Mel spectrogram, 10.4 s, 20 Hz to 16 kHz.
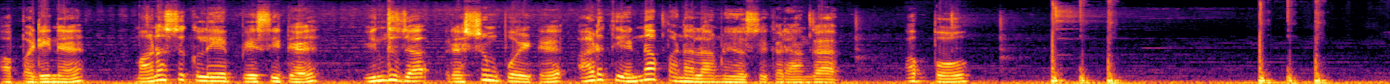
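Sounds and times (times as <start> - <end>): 
speech: 0.0 - 7.4
low hum: 0.0 - 10.4
firm knocks on a restroom door: 7.9 - 8.6, 9.4 - 10.0.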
